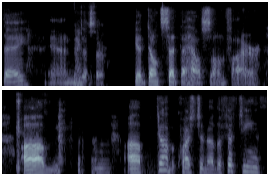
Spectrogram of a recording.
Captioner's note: laughter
